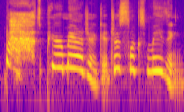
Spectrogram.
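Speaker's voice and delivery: high, breathy gushing over a label; gushing mock awe. Crafter imitating herself marvelling at a stamped label, high gushing. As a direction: swoon over the result in a high voice. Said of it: "I'm like".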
